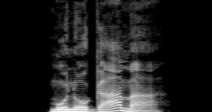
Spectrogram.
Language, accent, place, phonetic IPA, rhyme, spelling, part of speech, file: German, Germany, Berlin, [monoˈɡaːmɐ], -aːmɐ, monogamer, adjective, De-monogamer.ogg
- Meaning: inflection of monogam: 1. strong/mixed nominative masculine singular 2. strong genitive/dative feminine singular 3. strong genitive plural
